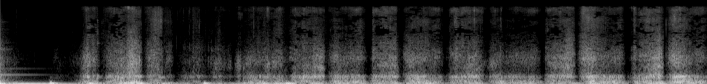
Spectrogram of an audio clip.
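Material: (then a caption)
Foam. Long glossy blue acrylic nails scratch intensely and very aggressively, with both hands, at the black foam cover on a large black microphone. The result is a deep, rumbling, scratchy roar of rapid, continuous strokes that is heavy in the low end and has almost no bright top.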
